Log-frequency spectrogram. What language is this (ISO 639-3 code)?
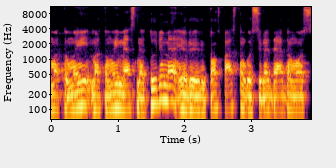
lit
